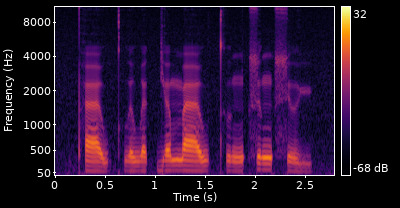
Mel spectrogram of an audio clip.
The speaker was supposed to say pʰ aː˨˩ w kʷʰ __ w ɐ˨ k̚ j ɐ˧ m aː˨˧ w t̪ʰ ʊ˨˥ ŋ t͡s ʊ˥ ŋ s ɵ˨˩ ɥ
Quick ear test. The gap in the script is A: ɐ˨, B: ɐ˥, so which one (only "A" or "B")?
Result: A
